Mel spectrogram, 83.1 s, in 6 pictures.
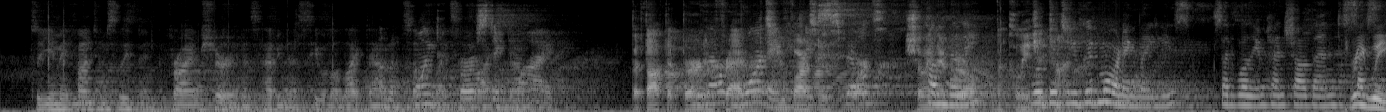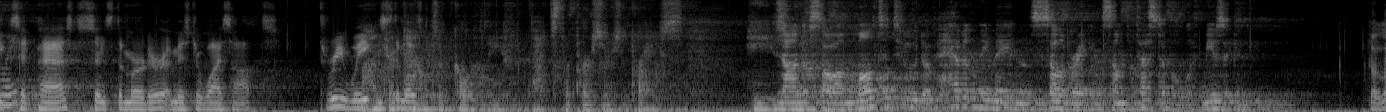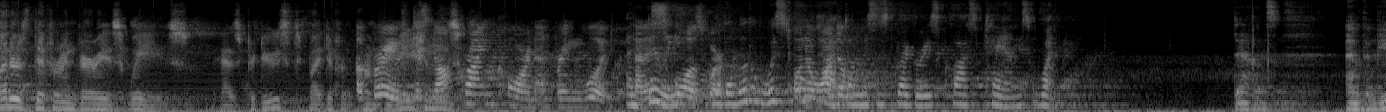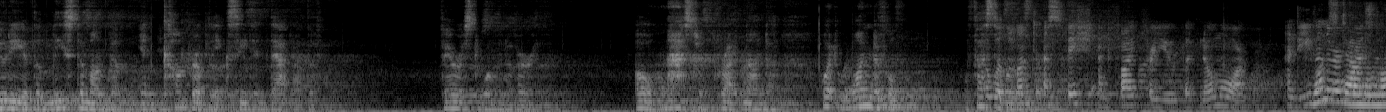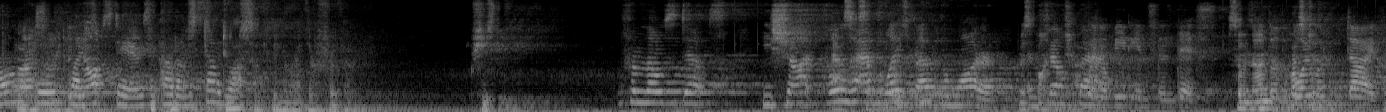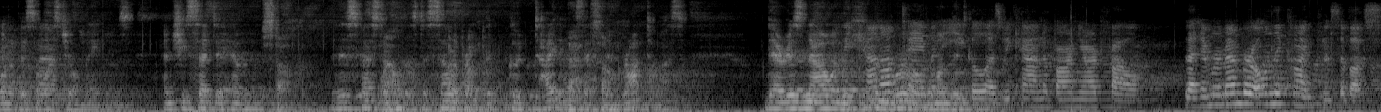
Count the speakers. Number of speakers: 9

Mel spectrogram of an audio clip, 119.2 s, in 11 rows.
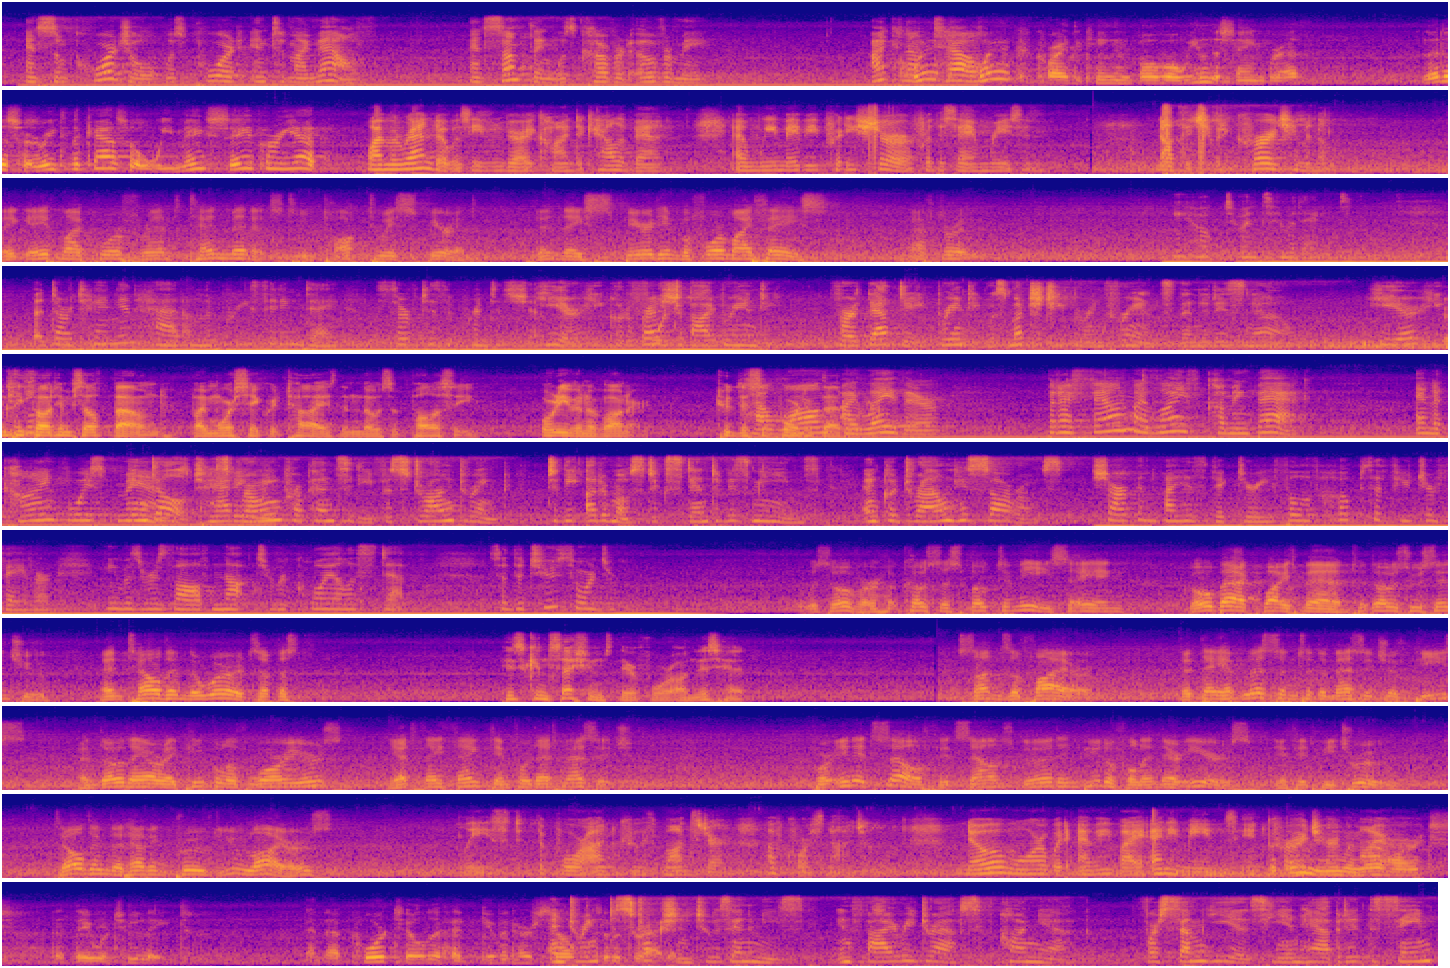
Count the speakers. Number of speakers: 7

